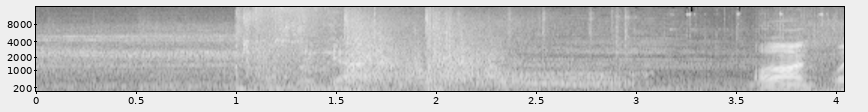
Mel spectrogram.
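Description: A flare bursts with a loud hissing roar.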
